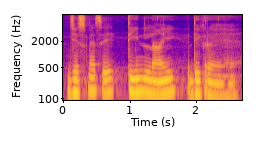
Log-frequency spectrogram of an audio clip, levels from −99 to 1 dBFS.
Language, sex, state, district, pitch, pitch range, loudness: Hindi, male, Uttar Pradesh, Saharanpur, 135 Hz, 125-140 Hz, -14 LUFS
